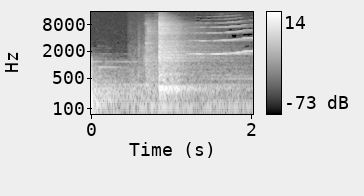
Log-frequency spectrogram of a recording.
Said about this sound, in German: Aber dann stand ich da, in diesem düsteren Flur, und klopfte an die massive Stahltür.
